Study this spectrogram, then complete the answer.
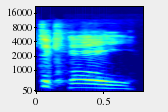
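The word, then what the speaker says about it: Takei: sulu um mr george to key i keep on i take a take george decay it's okay i always got married i always got to make sure to pronounce the eei at the end um again representation absolutely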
